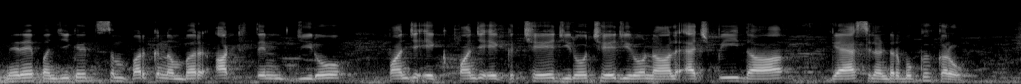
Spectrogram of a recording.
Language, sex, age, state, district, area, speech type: Punjabi, male, 18-30, Punjab, Pathankot, urban, read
